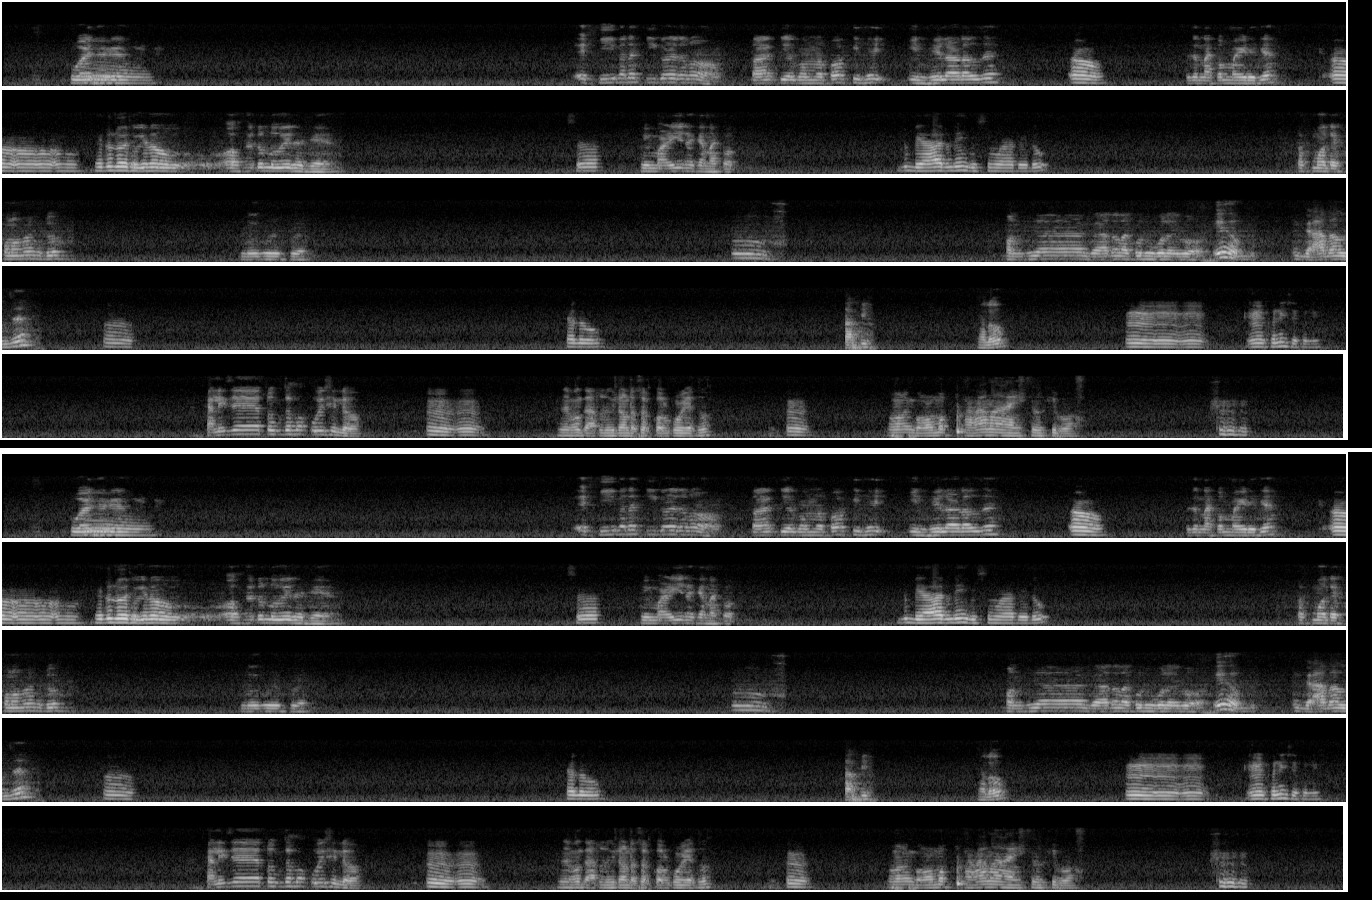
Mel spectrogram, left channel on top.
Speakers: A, on the left; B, on the right.
A: থুৱাই
B: উম
A: থাকে। এই সি মানে কি কৰে জান তাৰ কিয় গম নাপাওঁ সি সেই ইনহেলাৰডাল যে
B: অ'।
A: এই যে নাকত মাৰি থাকে
B: অ অ অ অ লৈ
A: সেইটো
B: থাকে ন।
A: অ সেইটো লৈয়ে থাকে
B: উ
A: সি মাৰিয়ে থাকে নাকত
B: এইটো বেয়া আদুলি দিছোঁ মই ৰাতিটো।
A: তাক মই দেখোঁ নহয় সেইটো এনেই ঘূৰি ফুৰে উম সন্ধিয়া গা এডাল আকৌ ধুব লাগিব এ গা এডাল যে
B: অ হেল্ল'
A: ৰা হেল্ল'
B: উম উম উম উম শুনিছো শুনিছো
A: কালি যে তোক যে মই কৈছিলোঁ।
B: উম উম
A: যে মই গাটো ধু লওঁ তাৰপছত কল কৰি আছোঁ।
B: উ
A: মই মানে গৰমত পাৰা নাই ৰখিব।
B: শুু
